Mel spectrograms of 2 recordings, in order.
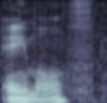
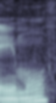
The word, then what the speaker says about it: AMOLF: Mood Swings in Bacteria, put out by AMOLF, which I'm pronouncing Amos, and they are in the Netherlands.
